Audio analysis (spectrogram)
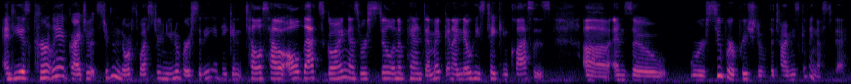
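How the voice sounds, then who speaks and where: A woman's voice: medium pitch, fast, a little hiss or hum, rough recording. A woman hosting a podcast, upbeat and self-deprecating, often saying "like". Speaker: podcast host. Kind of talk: casual chat.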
